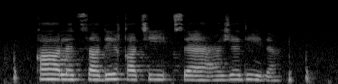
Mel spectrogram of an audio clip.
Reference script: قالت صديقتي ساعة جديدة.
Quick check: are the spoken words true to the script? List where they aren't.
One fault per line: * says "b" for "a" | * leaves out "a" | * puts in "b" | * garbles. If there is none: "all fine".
all fine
